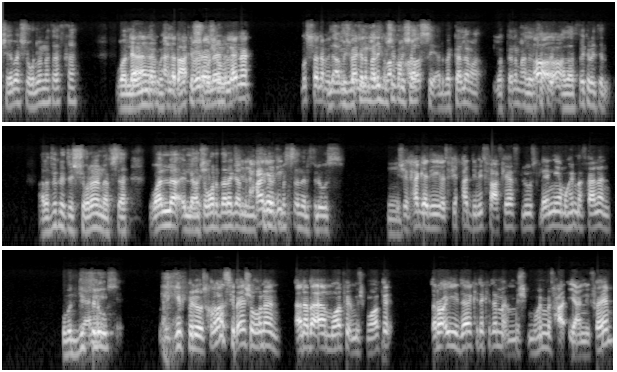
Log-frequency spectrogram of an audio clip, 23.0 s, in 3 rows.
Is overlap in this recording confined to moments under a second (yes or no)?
no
